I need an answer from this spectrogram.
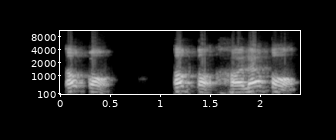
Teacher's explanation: bacaan qalqalah di sini taqo tidak sampai pada berbunyi hamzah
